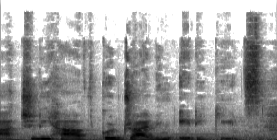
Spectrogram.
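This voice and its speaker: In a room with audible echo, a woman talks at a moderate pace. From India. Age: 20s. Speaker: vlogger. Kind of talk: casual vlog. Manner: hesitant, with fillers.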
